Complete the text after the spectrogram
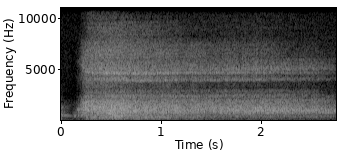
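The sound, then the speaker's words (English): A long exhale during a guided breathing exercise, heard alone as a continuous airy rush of breath. It starts abruptly, then holds steady and eases off only slightly toward the end. “just on your next exhale, just exhale all the way out”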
